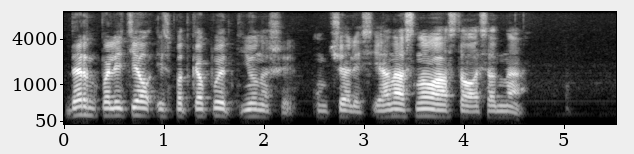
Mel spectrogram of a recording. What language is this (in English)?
Russian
